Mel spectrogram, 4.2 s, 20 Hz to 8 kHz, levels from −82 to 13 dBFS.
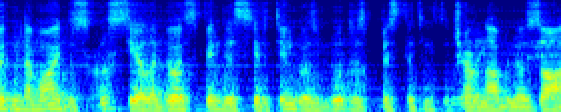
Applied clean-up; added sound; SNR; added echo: neural separator model SepFormer DNS4.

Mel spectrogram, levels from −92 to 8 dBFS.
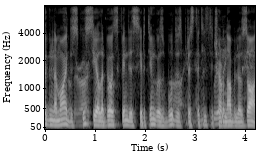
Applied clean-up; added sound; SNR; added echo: none; none; none; none.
